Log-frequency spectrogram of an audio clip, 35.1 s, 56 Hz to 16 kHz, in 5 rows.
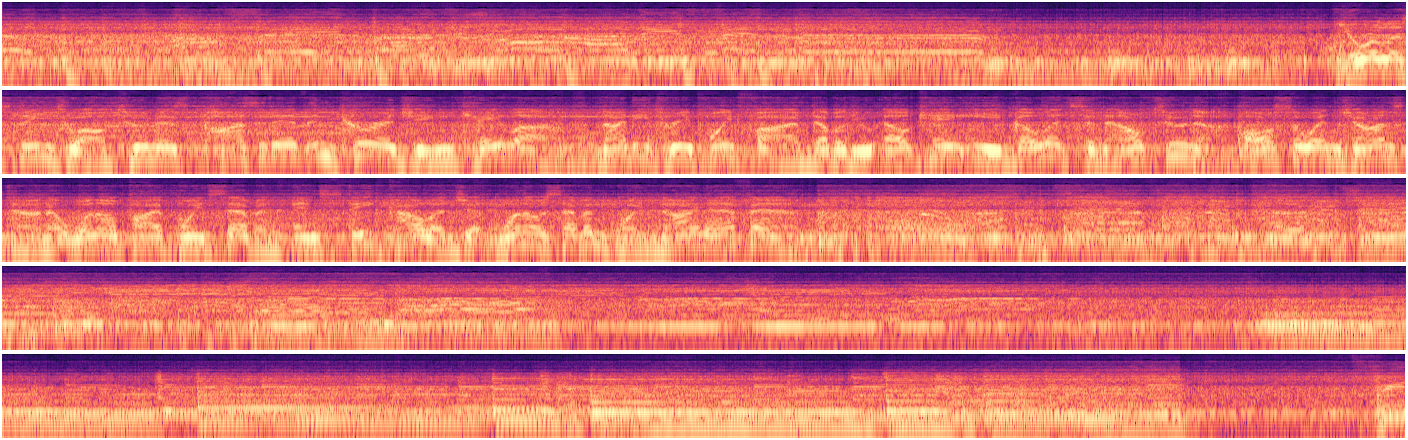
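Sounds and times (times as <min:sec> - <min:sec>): instrumental song on radio: 0:00.0 - 0:35.0.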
